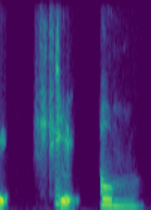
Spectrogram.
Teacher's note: Oh ya ya. Nah, ya, tengah lidahnya menempel ke langit-langit atas ya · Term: huruf syin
